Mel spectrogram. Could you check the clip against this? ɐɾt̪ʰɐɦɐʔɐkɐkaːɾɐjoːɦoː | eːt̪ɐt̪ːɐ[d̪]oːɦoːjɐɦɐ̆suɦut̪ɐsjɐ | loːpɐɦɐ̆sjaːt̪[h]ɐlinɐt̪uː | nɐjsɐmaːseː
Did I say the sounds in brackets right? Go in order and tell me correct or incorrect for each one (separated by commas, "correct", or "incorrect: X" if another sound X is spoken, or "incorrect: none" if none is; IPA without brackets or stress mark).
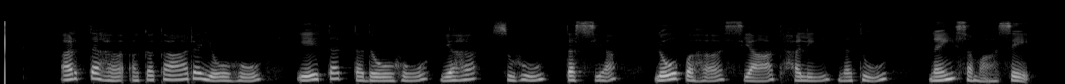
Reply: correct, correct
